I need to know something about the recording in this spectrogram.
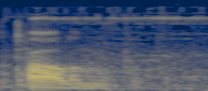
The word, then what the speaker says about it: Ptolemy: Don't say the P. The P is silent. It's Ptolemy.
